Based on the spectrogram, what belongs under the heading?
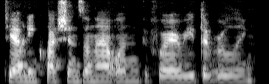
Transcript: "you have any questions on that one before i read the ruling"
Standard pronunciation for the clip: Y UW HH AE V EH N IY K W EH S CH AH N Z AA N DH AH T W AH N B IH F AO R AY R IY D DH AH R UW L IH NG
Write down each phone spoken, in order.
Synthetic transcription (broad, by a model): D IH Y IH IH EH N IY K W EH S CH AH N Z N DH AH T W AH N B IH F AO R AY R IY D DH AH R UW L IH NG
